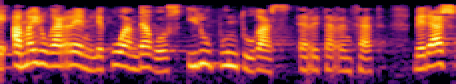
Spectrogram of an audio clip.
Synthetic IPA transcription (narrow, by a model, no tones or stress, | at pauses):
amajɾuɣare̞nle̞kuand̪aɣ̞o̞siɾupunt̪uɣ̞ase̞rit̪are̞nt͡sat̪ | be̞ɾas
